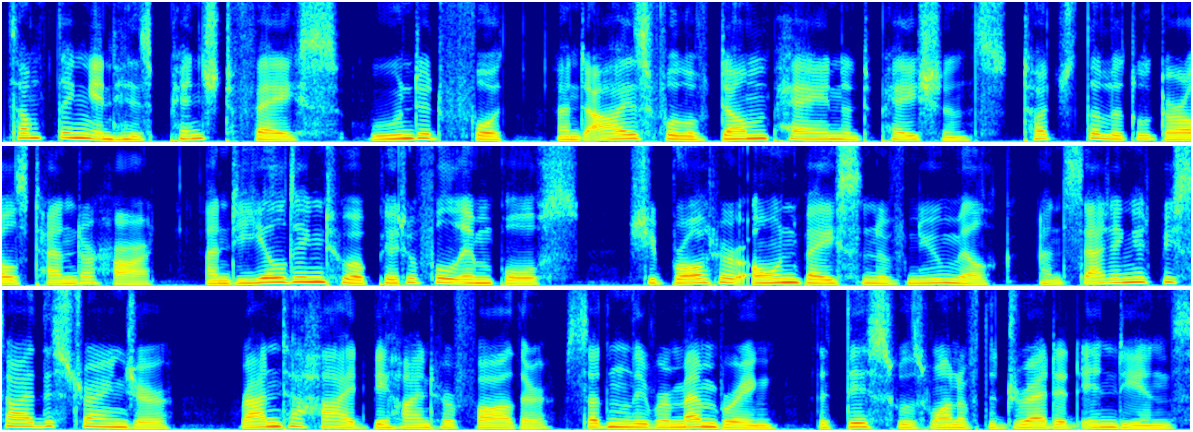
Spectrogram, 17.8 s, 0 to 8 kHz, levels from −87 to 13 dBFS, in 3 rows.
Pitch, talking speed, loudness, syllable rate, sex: 195 Hz, 190 wpm, -17 LUFS, 5.3 syllables/s, female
